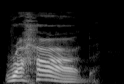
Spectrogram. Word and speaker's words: Rahab: Rahab, actually, if you want to pronounce it right.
